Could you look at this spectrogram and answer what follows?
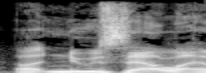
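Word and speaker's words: Newsela: Newzella. Am I saying that correctly? – That's exactly right.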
